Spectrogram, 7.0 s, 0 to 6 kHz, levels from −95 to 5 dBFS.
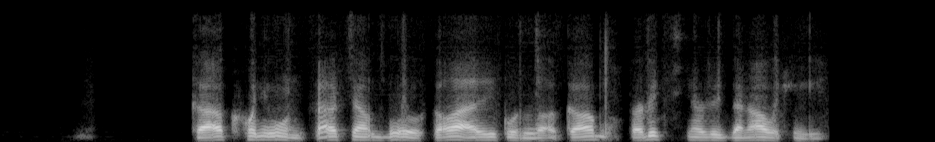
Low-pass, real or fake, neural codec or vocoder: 5.4 kHz; fake; codec, 16 kHz, 0.5 kbps, FunCodec, trained on Chinese and English, 25 frames a second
